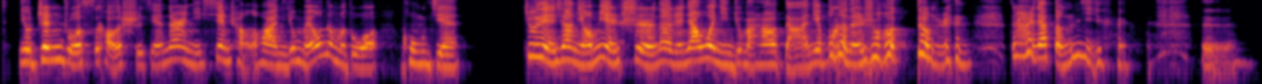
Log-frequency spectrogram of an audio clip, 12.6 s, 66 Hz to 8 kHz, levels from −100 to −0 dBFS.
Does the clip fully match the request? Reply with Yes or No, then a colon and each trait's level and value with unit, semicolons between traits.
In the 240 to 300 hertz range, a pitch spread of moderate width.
No: high, 245 Hz; wide, 6.1 semitones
